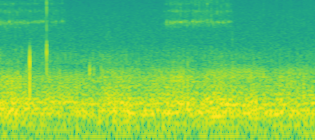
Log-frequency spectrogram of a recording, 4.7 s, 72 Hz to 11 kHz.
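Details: Very loud, unbroken purring from contented foster kittens resting after lunch on 18th December, a low vibrating hum with a couple of sharp taps early on and faint high thin tones overhead.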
